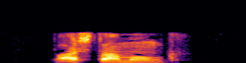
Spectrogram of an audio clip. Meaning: worship; cult
- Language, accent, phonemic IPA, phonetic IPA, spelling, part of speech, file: Armenian, Eastern Armenian, /pɑʃtɑˈmunkʰ/, [pɑʃtɑmúŋkʰ], պաշտամունք, noun, Hy-պաշտամունք.ogg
